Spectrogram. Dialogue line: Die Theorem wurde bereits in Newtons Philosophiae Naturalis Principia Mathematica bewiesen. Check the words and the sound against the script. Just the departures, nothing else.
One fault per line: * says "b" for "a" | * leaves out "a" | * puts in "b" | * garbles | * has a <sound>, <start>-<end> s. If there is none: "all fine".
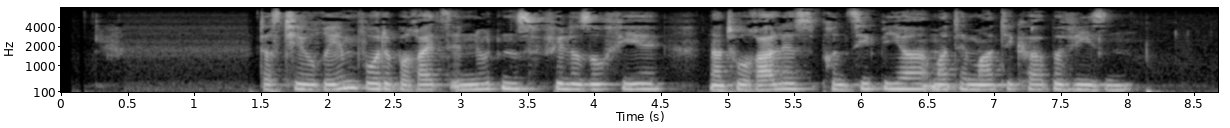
* says "Das" for "Die"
